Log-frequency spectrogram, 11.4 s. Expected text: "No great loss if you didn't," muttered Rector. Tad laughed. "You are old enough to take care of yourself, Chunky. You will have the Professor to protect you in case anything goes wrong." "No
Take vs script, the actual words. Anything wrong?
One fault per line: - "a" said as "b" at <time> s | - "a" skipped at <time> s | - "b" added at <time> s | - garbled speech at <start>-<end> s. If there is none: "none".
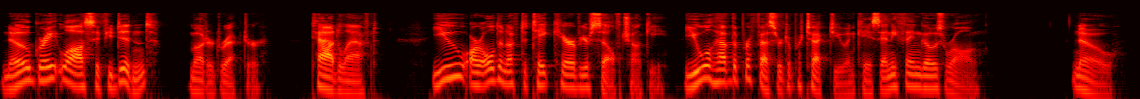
none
